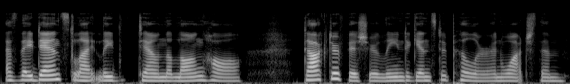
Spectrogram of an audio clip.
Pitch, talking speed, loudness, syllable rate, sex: 180 Hz, 180 wpm, -21 LUFS, 5.0 syllables/s, female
